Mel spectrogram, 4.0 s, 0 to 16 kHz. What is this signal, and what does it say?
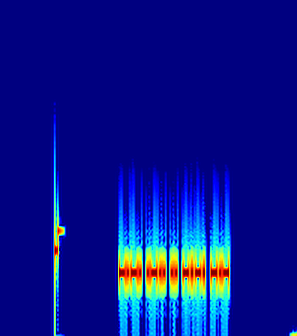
Morse code, heard as a keyed tone, about 46 wpm, 700 Hz. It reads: CLICK
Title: Sentences from Top 1100 Words - New Word Drill - 45wpm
